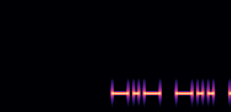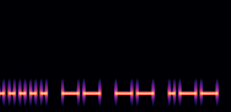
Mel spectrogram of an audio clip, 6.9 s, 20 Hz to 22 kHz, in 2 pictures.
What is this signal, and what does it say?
Morse code, heard as a keyed tone, about 18 wpm, 700 Hz. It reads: KD5MMW
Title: Speed Racing - USA 2x3 Call Signs 15wpm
